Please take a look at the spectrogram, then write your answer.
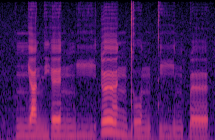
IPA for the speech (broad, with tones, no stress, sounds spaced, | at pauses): ɲ a˨ n j ɛ˨ n ŋ iː˨ ɗ œː˥˧ n d o˨ n t iː˨ n k͡p œ˨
